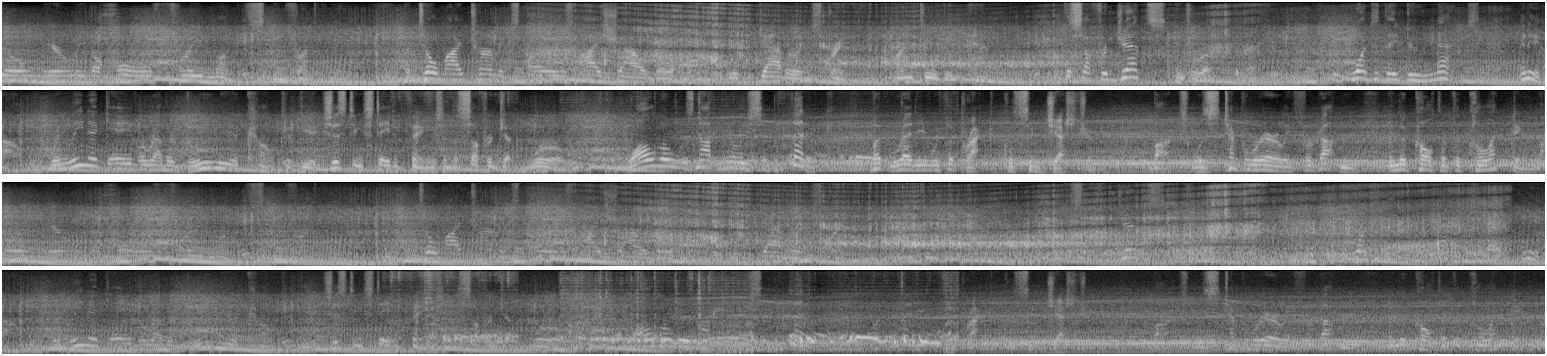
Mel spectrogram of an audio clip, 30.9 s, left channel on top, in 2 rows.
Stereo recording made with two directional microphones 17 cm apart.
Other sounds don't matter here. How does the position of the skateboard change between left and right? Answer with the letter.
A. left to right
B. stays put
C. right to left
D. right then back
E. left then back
A.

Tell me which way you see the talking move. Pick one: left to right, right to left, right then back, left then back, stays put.
stays put.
